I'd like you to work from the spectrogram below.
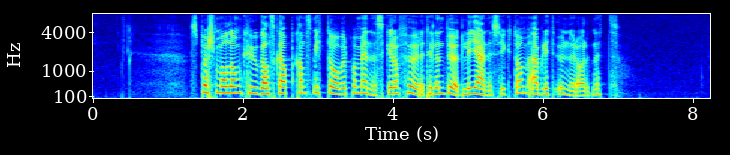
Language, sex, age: Norwegian, female, 42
